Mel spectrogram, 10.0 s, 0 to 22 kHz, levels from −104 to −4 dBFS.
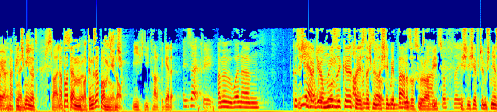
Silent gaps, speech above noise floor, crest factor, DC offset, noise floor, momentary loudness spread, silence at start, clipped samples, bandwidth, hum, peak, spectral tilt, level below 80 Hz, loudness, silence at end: none; 32 dB; 14 dB; 2%; -45 dBFS; 10 LU; 0 s; under 0.1%; 8.2 kHz; none; 0 dBFS; -4.5 dB/octave; -40 dBFS; -13 LUFS; 0 s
